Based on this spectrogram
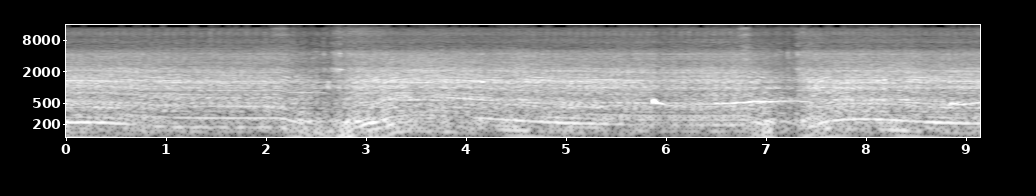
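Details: Mazda 323 petrol engine with an idle misfire from a vacuum leak sucking in unmetered air: a rough, hissy idle with occasional stumbles.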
